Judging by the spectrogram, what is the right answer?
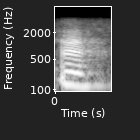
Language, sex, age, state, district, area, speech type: Marathi, male, 18-30, Maharashtra, Amravati, rural, conversation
